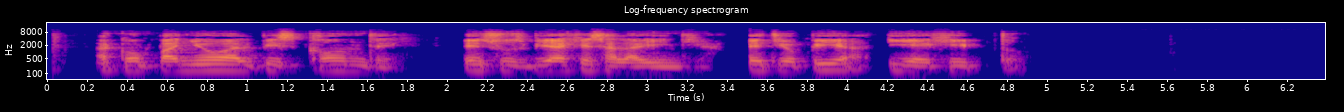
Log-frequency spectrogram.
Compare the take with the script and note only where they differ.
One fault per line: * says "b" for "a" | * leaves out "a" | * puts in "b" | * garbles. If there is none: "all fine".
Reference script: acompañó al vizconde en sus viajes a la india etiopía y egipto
all fine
